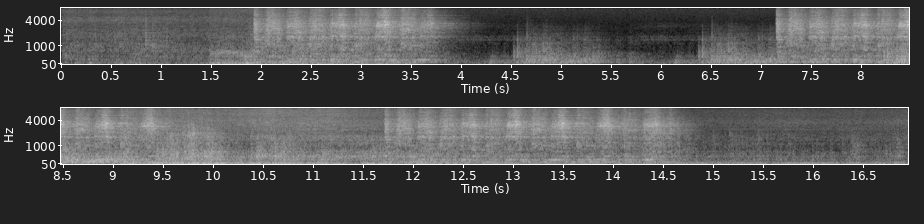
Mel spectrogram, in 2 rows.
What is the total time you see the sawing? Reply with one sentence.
The sawing can be heard for 7 seconds in total.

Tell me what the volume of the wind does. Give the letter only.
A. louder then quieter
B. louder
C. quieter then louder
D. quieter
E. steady
A.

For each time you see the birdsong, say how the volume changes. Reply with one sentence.
The birdsong can't be heard in this clip.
